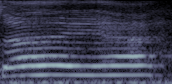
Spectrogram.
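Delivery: put-on high, halting little-kid voice; little kid stalling at the ice cream counter; shy little kid. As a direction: stammer like a bashful small child. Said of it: "the little kid goes".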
